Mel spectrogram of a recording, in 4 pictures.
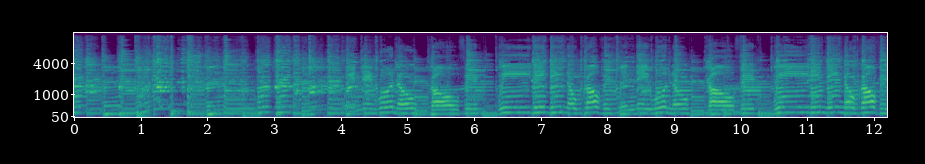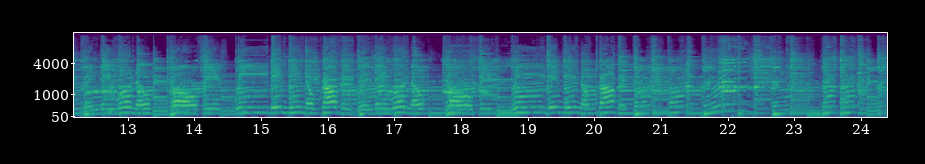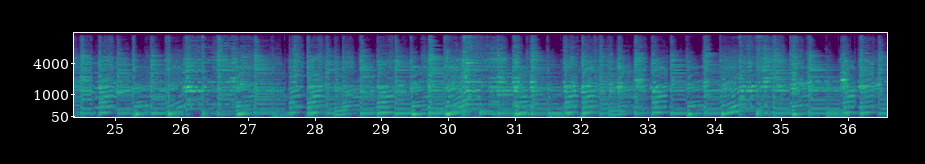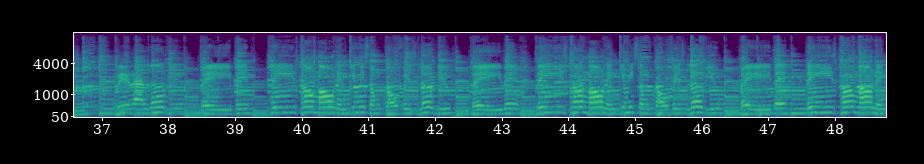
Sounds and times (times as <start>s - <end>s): Music: 0.0s - 48.7s.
